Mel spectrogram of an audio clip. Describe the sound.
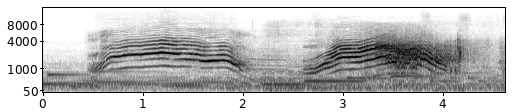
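A black cat screeches twice: two long, loud harmonic yowls, each swelling and then tailing off, with a short gap between them. The second cry is higher and harsher than the first.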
